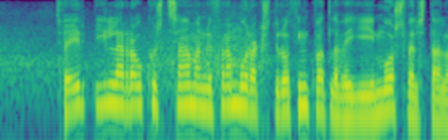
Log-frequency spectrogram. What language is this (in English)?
Icelandic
